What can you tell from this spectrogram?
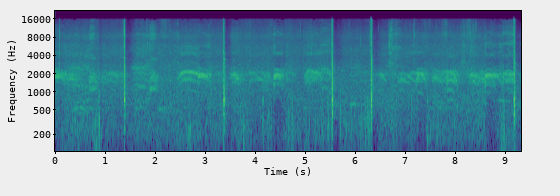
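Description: Large knife chopping trevally into pieces on a wooden block: about five sharp knocks spread a second or two apart, with crows cawing repeatedly throughout.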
